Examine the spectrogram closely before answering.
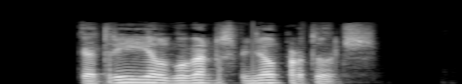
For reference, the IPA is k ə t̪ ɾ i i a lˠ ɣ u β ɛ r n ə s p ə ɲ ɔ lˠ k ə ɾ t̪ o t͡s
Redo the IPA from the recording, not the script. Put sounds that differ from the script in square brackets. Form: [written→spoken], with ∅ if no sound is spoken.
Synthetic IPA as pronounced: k ə t̪ ɾ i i [a→ə] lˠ ɣ u β ɛ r n ə s p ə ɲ ɔ lˠ [k→p] ə ɾ t̪ o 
